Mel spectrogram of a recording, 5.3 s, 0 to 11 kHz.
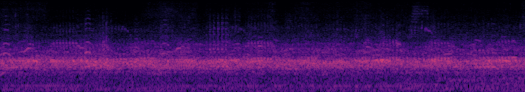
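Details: Sandhill cranes (Antigone canadensis) at Rowe Sanctuary, Gibbon, Nebraska, near Kearney, on 13 March 2014: a dense flock chorus of many overlapping rolling, bugling calls merging into a steady, unbroken roar.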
